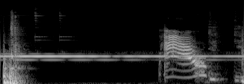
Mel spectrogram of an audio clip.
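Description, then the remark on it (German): A male cat gives a single drawn-out, wavering meow, fairly loud, after a brief thump, with a faint steady ringing tone in the background. “Hallo Kater.”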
